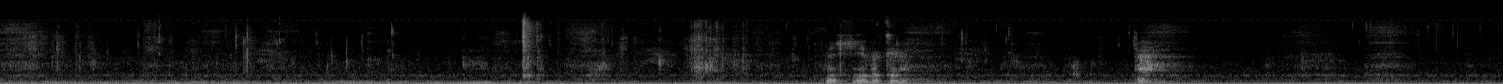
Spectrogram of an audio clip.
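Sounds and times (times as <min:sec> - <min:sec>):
low steady hum: 0:00.0 - 0:15.0
chewing and lip smacks: 0:00.3 - 0:08.5, 0:09.4 - 0:11.4, 0:13.4 - 0:15.0.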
